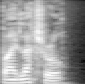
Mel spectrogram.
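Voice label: "bilateral", British English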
